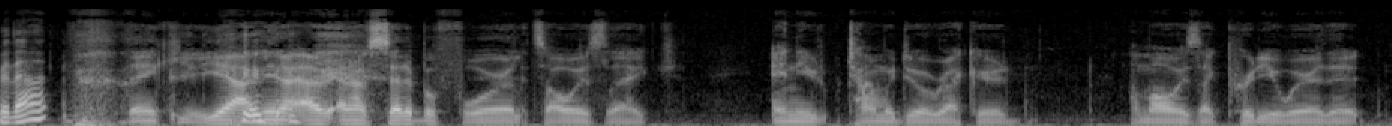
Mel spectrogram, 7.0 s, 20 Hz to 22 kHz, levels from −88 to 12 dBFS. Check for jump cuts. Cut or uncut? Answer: cut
